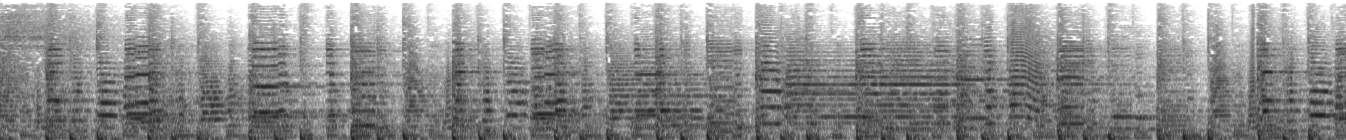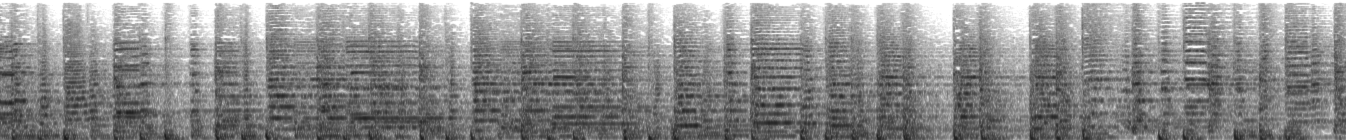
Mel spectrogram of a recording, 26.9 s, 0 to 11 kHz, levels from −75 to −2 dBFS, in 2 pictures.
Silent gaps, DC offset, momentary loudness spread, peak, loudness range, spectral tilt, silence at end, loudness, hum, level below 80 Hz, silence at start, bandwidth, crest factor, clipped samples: none; under 0.1%; 6 LU; 0 dBFS; 2 LU; -4 dB/octave; 0 s; -15 LUFS; none; -24 dBFS; 0 s; 10.5 kHz; 16 dB; under 0.1%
